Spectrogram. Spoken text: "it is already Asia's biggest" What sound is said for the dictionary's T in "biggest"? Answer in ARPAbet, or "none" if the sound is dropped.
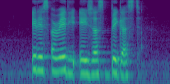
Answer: T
